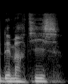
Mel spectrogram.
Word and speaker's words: Desmartis: Est-ce que j'ai bien prononcé Desmartis ou c'est Desmartis ? Alors, on dit comme on veut, mais dans le sud-ouest, on garde le S à la fin.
